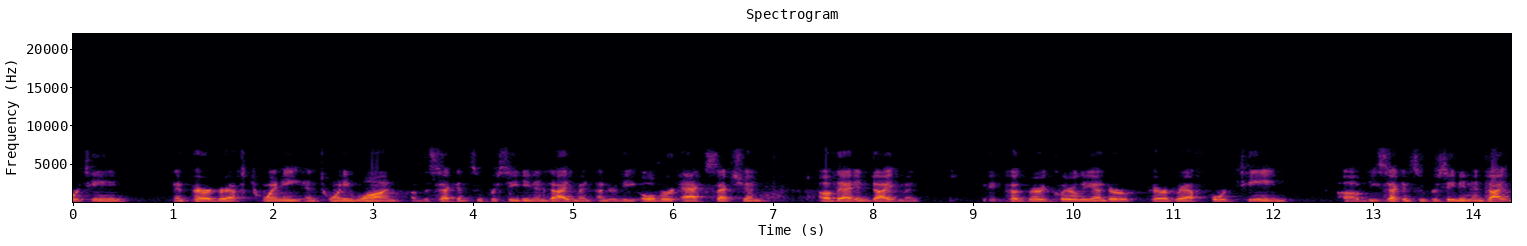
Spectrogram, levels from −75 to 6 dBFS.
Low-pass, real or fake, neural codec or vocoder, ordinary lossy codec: 7.2 kHz; real; none; AAC, 32 kbps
